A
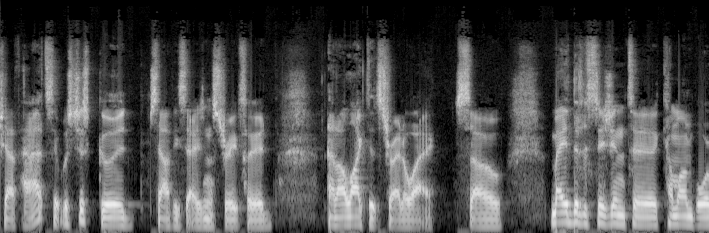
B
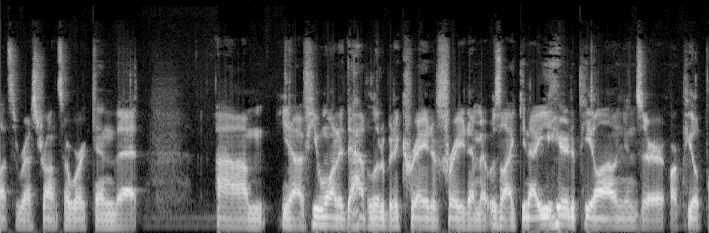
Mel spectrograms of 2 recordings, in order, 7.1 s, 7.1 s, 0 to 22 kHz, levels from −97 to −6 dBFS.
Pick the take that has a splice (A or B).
A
